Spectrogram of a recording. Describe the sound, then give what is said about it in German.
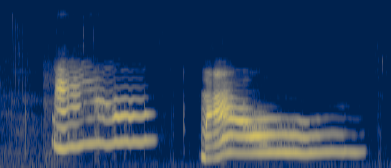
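A human voice imitates a cat meowing: two long, drawn-out meows separated by a short pause, each clear and nasal with strong overtones, with no other sounds. “Wie lange müssen Sie dafür üben, dass Sie die Katze so hinbekommen?”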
